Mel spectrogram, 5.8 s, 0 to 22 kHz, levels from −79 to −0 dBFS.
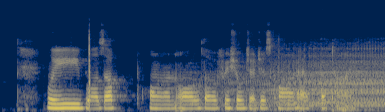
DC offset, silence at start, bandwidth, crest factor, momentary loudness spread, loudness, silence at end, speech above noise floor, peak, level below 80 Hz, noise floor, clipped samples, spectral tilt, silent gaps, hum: under 0.1%; 0.25 s; 7.2 kHz; 18 dB; 8 LU; -20 LUFS; 0 s; 23 dB; -2 dBFS; -48 dBFS; -42 dBFS; under 0.1%; -8 dB/octave; none; none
